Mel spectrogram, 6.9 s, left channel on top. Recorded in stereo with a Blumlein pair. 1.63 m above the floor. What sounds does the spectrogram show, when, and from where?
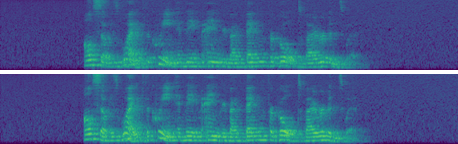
1.2 s a woman speaking: 35° right, 2 m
